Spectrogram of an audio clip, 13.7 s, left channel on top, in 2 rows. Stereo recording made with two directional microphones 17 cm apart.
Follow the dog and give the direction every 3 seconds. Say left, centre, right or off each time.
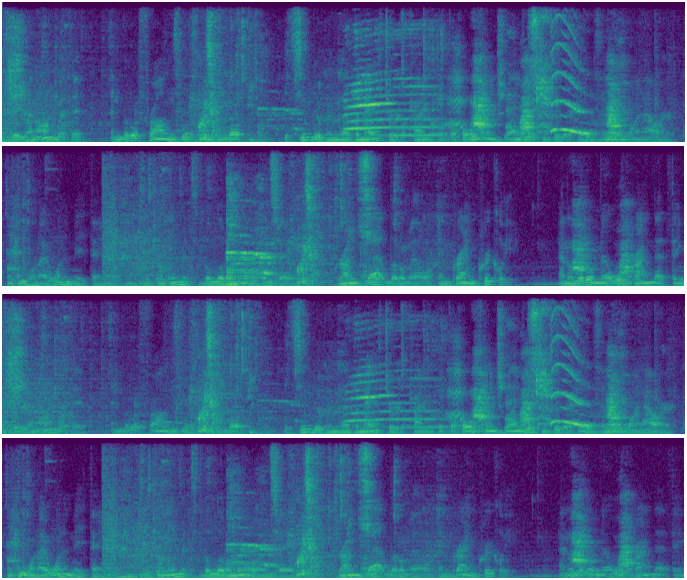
right, centre, centre, right, right.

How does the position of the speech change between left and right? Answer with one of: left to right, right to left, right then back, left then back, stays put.
right then back.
